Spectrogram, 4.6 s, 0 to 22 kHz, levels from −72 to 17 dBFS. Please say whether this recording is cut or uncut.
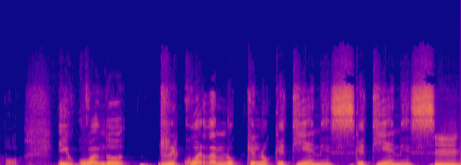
cut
